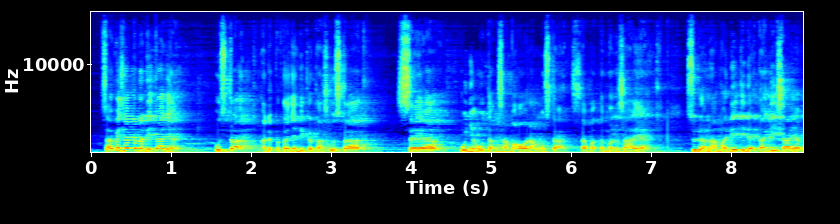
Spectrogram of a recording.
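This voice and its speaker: A middle-aged Indonesian man preaching to a congregation, lively and joking, his pitch jumping high to stress a point. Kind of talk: sermon. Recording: echoey hall.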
